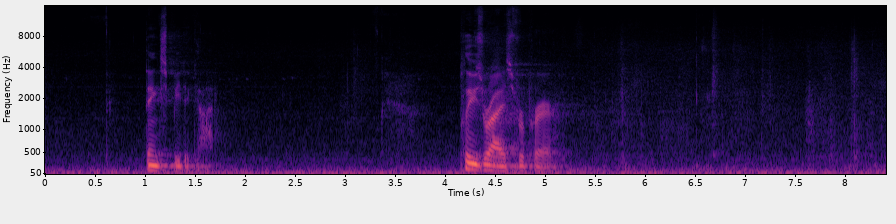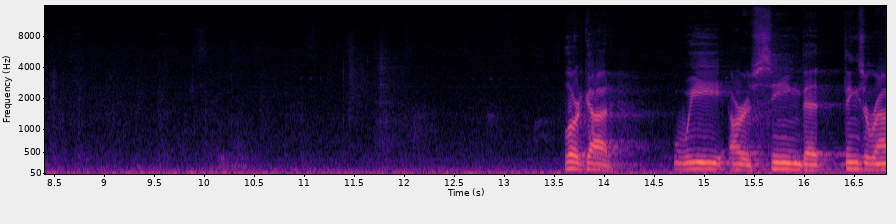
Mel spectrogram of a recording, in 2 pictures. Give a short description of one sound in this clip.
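A man speaks slowly through a microphone in a large echoing hall, with long pauses.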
